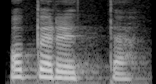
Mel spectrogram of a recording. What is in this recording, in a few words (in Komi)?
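"оперетта", Komi, female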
